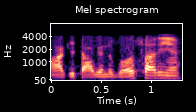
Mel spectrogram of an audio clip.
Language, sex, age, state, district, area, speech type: Urdu, male, 30-45, Uttar Pradesh, Azamgarh, rural, conversation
